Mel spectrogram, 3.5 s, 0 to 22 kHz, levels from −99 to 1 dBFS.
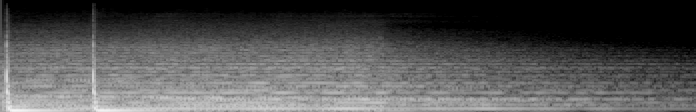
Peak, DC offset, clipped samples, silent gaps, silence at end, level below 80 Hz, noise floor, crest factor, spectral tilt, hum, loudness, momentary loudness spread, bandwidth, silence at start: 0 dBFS; under 0.1%; under 0.1%; none; 0.45 s; -20 dBFS; -44 dBFS; 18 dB; -9 dB/octave; none; -19 LUFS; 20 LU; 5.6 kHz; 0 s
